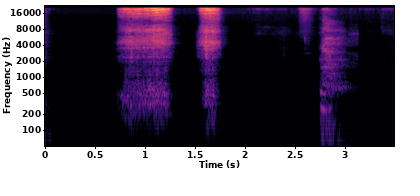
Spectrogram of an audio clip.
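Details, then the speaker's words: Brother sneezing: three sharp hissing sneezes in quick succession in a quiet room. "everyone today i'm gonna film my brother i'm gonna record my brother when he's sneezing so yeah let's get started"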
